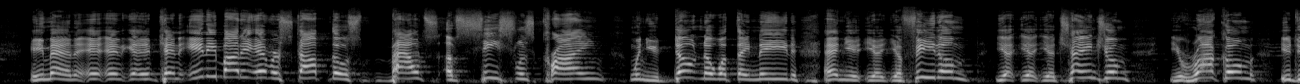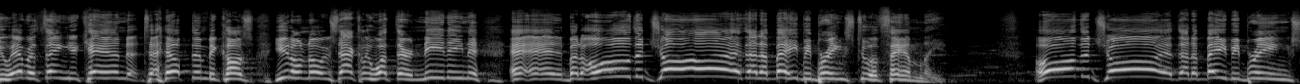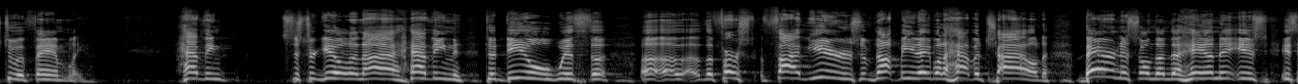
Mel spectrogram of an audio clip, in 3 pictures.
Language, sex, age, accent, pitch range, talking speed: English, male, 50-69, American, 230-290 Hz, 160 wpm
